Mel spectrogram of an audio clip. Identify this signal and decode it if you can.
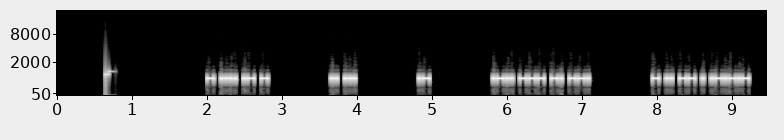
Morse code, heard as a keyed tone, about 40 wpm, 700 Hz. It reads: THAT IS A LONG TIME.
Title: 4x Word-Spacing - Sentences from Top 100 Words - 40wpm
